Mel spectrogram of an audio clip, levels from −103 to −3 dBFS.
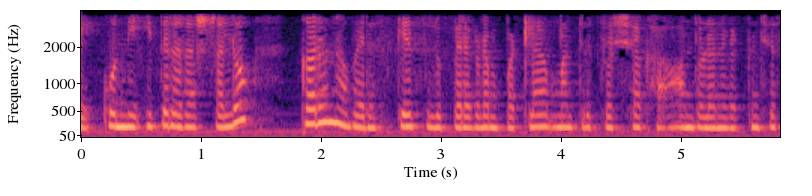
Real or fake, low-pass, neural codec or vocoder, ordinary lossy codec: real; 3.6 kHz; none; none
